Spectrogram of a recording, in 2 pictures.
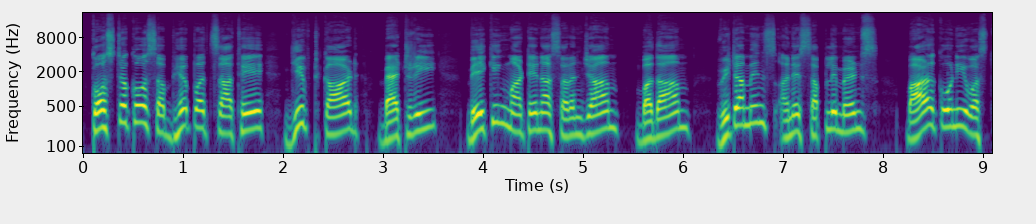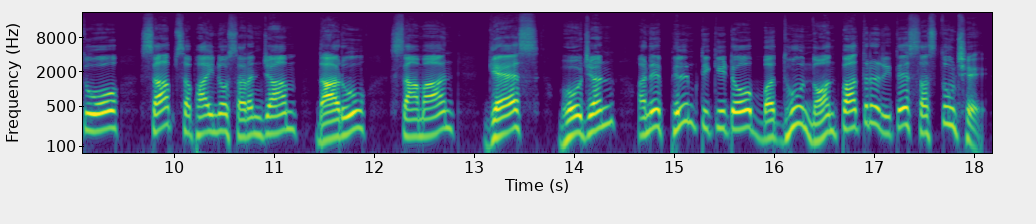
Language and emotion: Gujarati, neutral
